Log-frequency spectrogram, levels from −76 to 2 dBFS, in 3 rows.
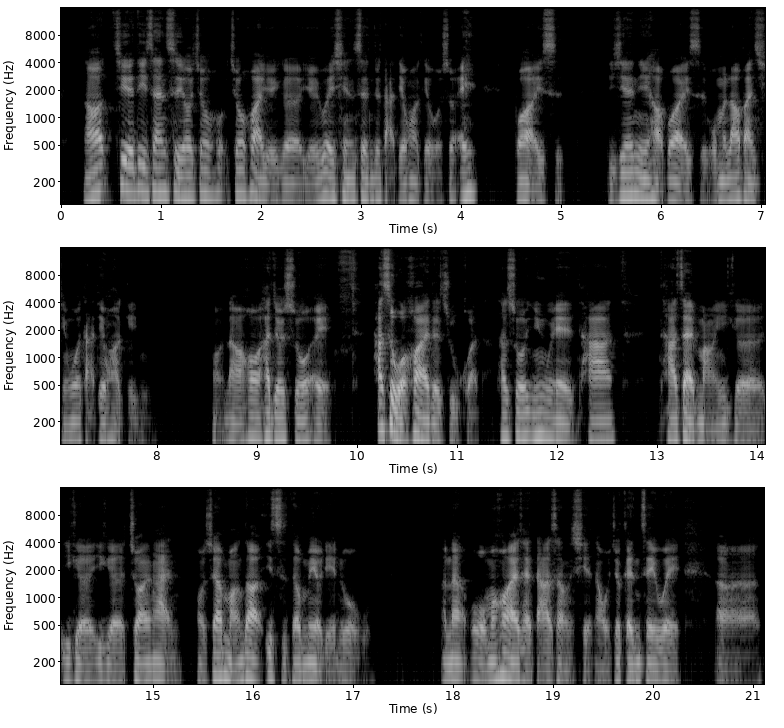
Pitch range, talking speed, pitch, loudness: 95-115 Hz, 330 characters per minute, 100 Hz, -29 LUFS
